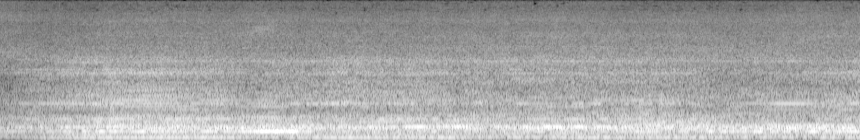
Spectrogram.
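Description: Vertical machining centre running: a steady mechanical hum with several held tones, growing a little louder about a second in.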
